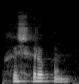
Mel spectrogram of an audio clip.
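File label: "geschrokken", Dutch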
